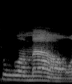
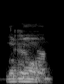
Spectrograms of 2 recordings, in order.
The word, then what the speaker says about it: Lamont: Well, Liz Lamel is the, not Lamel, sorry. I forgot, how do you say her last name? But Liz in HR, obviously. Lamont. Yeah, Lamont.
